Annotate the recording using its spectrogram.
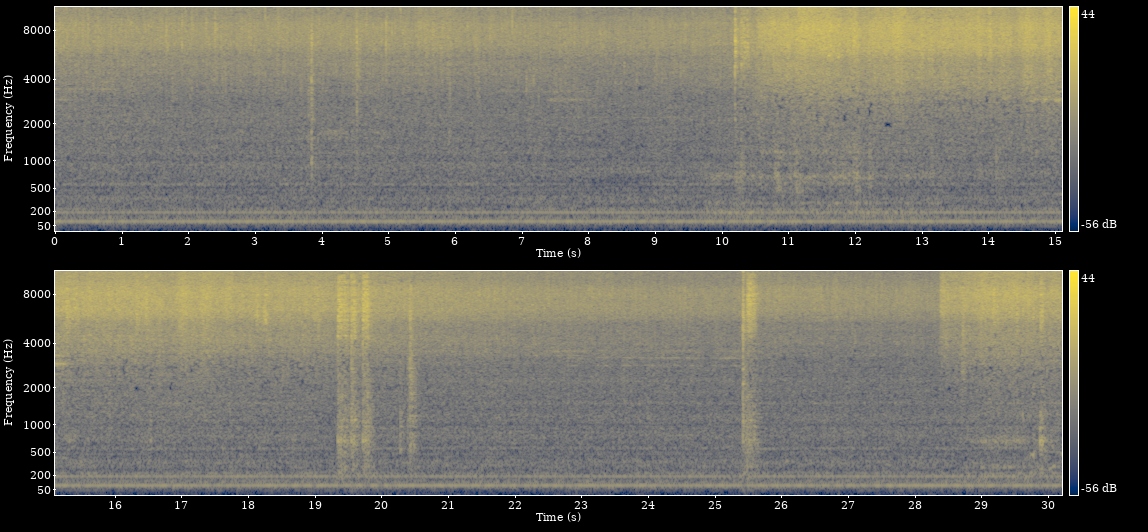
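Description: Schezwan sauce and onions frying in oil in a wok. The sizzling grows loud about ten seconds in and again near the end, and a ladle stirs and knocks against the wok a few times, over a steady low hum.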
